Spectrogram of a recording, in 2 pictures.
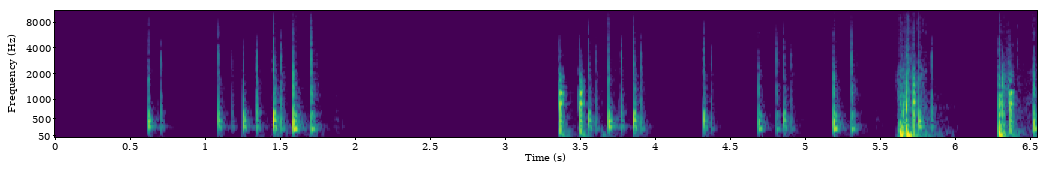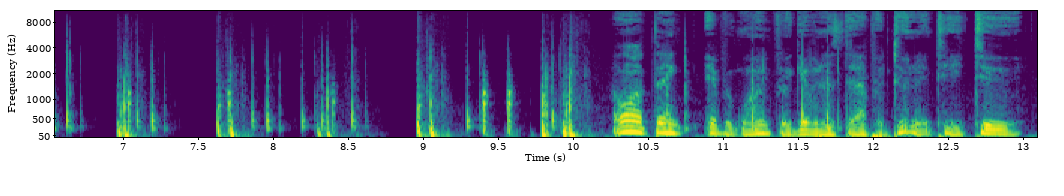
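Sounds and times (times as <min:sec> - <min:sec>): quick footsteps: 0:03.4 - 0:12.0.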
